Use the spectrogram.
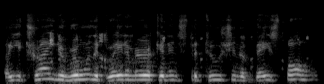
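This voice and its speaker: Man playing team owner, high mellow voice, indignant, demanding, table read drama. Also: level tone, quick pace, husky. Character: indignant, pushy male baseball club owner. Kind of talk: dramatic script reading.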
